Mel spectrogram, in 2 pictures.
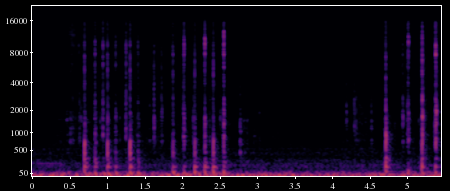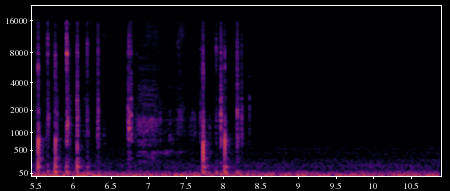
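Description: Fingertips press and tap the keys of a small black plastic backlit gaming keypad, a Razer Tartarus Chroma, in two bursts of quick, sharp clicky strokes separated by a brief pause. The keystrokes are short and dry with a bright edge over a low steady background hum, and a soft rustling smear is heard between the taps near the end.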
